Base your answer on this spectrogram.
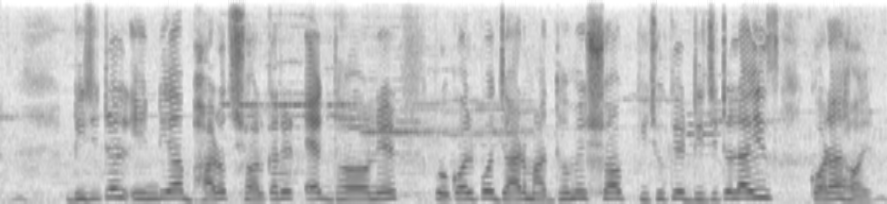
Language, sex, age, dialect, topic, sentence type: Bengali, male, 36-40, Standard Colloquial, banking, statement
